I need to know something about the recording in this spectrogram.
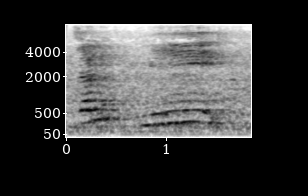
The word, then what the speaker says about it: जननी: अच्छा कई बच्चे मैंने देखा है क्या बोलते हैं? जननी न लिख के इ की मात्रा डाल देते हैं। व्याकरण याद करते समय उच्चारण पर खास आपने जोर देना है। इसको आपने कैसे बोलना है? जननी मां हमेशा मां का दर्जा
